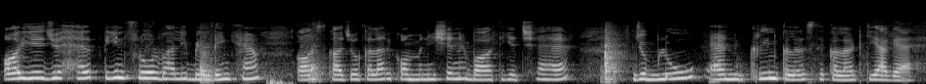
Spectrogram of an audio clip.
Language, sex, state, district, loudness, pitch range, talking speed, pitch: Hindi, female, Maharashtra, Gondia, -17 LUFS, 225-275 Hz, 190 wpm, 240 Hz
